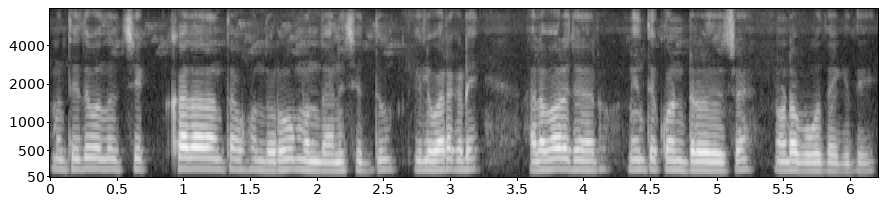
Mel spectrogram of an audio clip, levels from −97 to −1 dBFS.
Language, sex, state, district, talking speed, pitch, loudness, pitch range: Kannada, male, Karnataka, Koppal, 135 wpm, 170 Hz, -17 LUFS, 160-180 Hz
